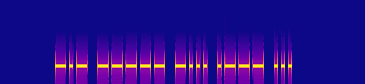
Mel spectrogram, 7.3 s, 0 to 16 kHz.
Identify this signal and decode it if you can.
Morse code, heard as a keyed tone, about 17 wpm, 700 Hz. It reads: K0BJS
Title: USA Call Signs 17wpm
